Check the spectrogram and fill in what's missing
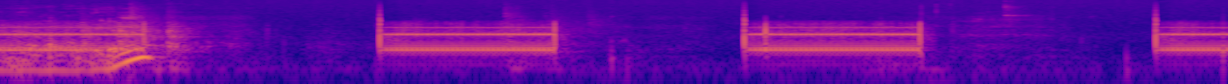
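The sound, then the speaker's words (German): A FaceTime call to Werder Bremen player Kevin Möwald, placed from a modified green telephone, rings out in repeated bright electronic tone bursts. Each burst lasts under a second, with short silent gaps between, four in a steady pattern with no one speaking. “Es klingelt.”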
